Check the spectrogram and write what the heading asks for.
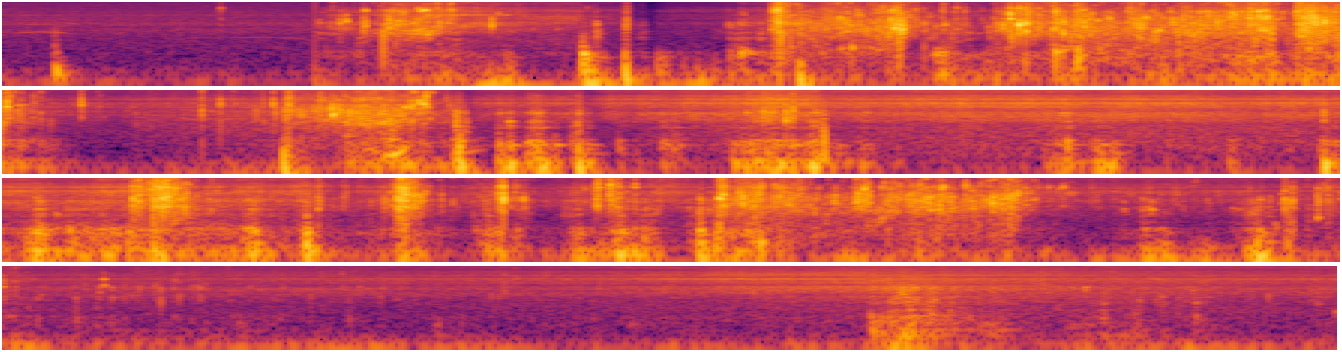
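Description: Breaking surf and whitewater rushing and splashing over a GoPro camera held low in the waves, in loud, irregular surges a second or two long. After about sixteen seconds it settles to a lower wash, with one more surge near the end.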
